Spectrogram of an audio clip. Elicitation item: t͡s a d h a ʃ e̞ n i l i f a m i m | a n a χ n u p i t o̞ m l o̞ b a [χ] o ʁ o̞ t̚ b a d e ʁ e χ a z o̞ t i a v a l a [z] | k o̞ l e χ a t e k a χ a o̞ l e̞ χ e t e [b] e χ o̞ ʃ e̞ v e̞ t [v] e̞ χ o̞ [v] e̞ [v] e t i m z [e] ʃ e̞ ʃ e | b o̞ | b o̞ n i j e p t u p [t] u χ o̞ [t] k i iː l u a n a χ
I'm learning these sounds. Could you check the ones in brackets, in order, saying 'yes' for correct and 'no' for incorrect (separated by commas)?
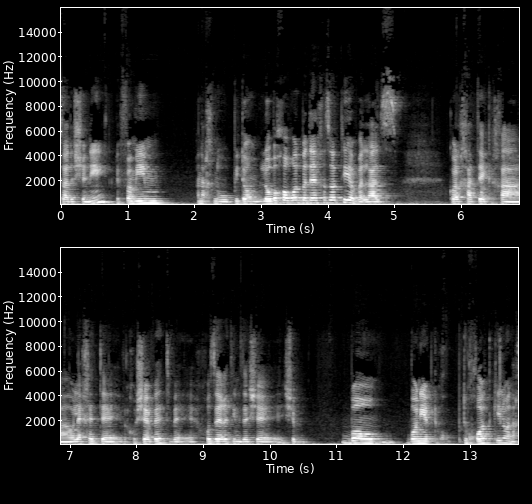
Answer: yes, yes, no, yes, no, no, yes, yes, yes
